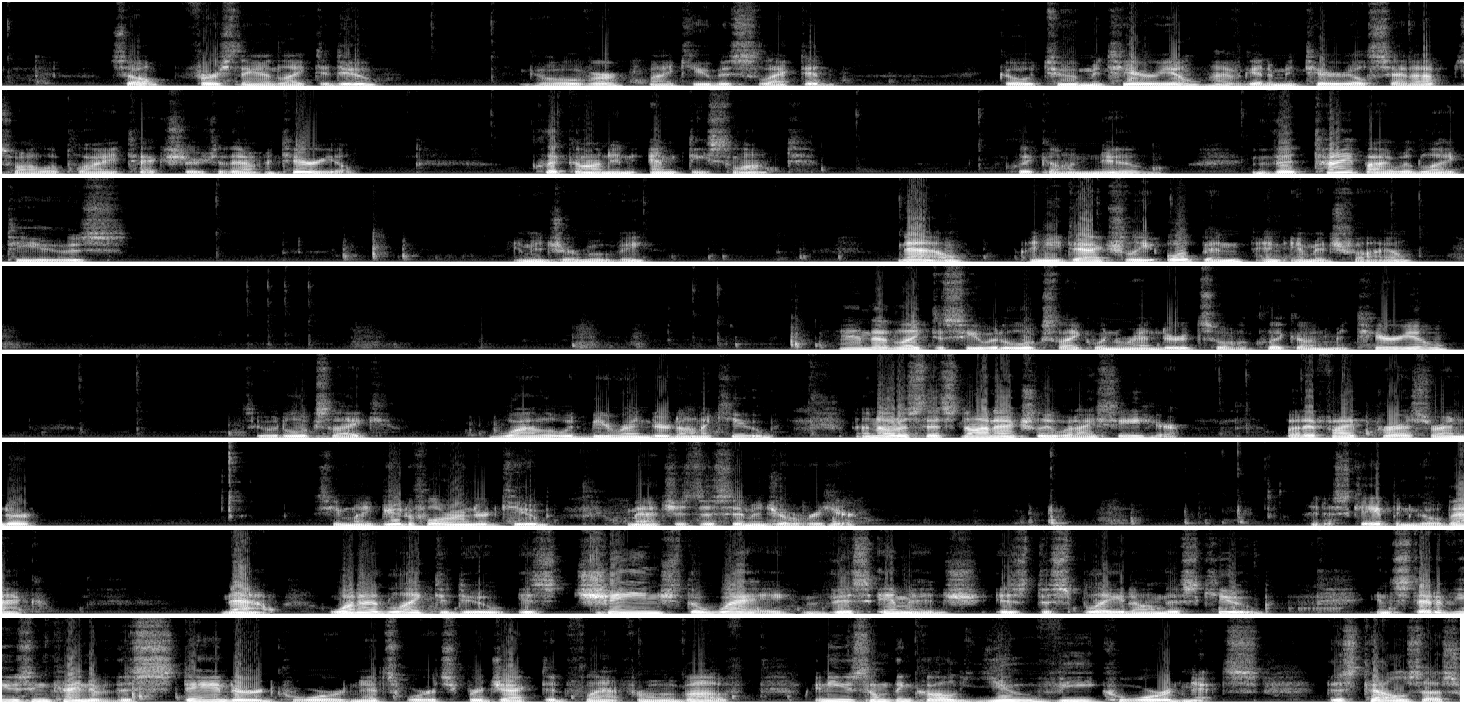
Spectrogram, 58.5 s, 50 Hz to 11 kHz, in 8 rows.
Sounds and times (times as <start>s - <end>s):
Speech: 0.6s - 2.0s, 2.6s - 4.2s, 5.0s - 9.2s, 10.0s - 11.4s, 12.4s - 15.3s, 17.2s - 17.9s, 19.1s - 21.8s, 26.1s - 29.2s, 30.4s - 36.8s, 38.1s - 41.0s, 43.0s - 44.2s, 45.0s - 58.4s.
